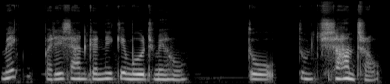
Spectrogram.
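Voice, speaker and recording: A woman doing a loud teasing brother. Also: a little high, little pitch movement, unhurried. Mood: teasing, mock-indignant. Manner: loud, mock-outraged teasing. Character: teasing protective young adult brother.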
